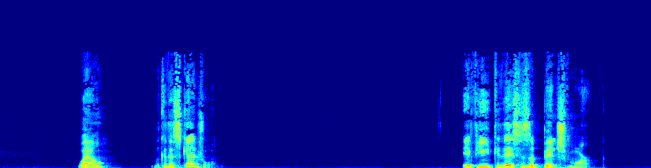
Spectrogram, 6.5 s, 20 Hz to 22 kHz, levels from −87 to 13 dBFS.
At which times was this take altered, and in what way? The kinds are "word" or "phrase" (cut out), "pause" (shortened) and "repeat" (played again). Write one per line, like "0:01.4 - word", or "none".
0:01.6 - word
0:04.9 - word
